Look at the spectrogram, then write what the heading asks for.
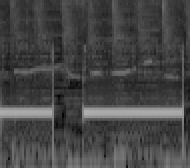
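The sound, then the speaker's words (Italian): A telephone line tone while a call is placed: a steady single-pitched beep sounds, pauses briefly, then returns for a longer stretch, loud and clear over faint background noise. “Vai telefono, vai ciccio.”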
